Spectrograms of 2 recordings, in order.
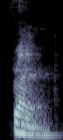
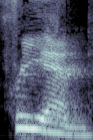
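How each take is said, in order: First: The word is said as one long syllable. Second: The word is split into two syllables. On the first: The speaker calls it right. "that's just one" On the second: The speaker calls it wrong. "If it was free end, that's two syllables"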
